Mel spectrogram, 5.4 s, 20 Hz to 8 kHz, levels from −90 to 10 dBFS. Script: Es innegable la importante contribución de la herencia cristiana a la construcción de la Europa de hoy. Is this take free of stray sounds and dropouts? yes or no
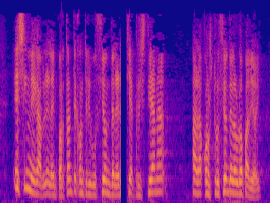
no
